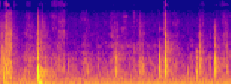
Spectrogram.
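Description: Homemade puffy paint is stirred in a small container, giving soft, irregular scraping and tapping strokes, close and quiet, with one sharper knock near the start.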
